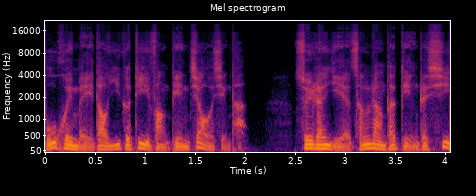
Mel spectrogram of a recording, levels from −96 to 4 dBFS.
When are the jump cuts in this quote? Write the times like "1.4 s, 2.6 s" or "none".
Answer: none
